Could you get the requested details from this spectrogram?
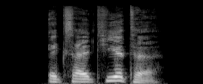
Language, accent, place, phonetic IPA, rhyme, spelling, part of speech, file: German, Germany, Berlin, [ɛksalˈtiːɐ̯tə], -iːɐ̯tə, exaltierte, adjective / verb, De-exaltierte.ogg
- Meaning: inflection of exaltiert: 1. strong/mixed nominative/accusative feminine singular 2. strong nominative/accusative plural 3. weak nominative all-gender singular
